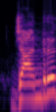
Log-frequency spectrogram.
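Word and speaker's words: genre: सी जर की पिक्चर और जर भी नहीं बोलते प्रॉपर्ली फ्रेंच प्रोनाउंस करना है तो प्रॉपर्ली करो जान र क्यों बोलते हो फिर आप उसको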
